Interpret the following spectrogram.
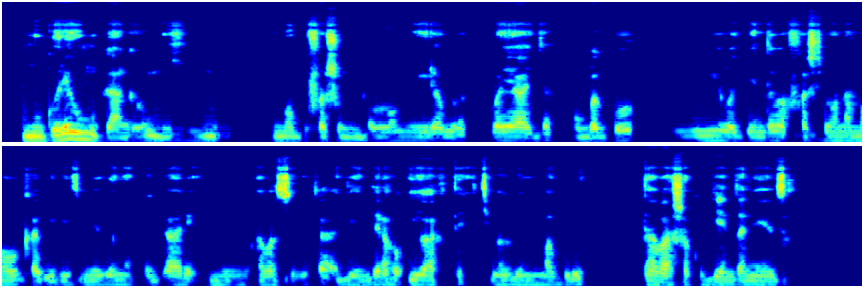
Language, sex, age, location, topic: Kinyarwanda, male, 18-24, Kigali, health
